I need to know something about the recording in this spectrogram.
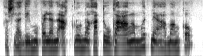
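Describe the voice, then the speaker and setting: An actress playing a chatty, teasing wife in a comic radio serial. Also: female voice, low-pitched, steady tone, brisk, gravelly, dark tone, breathy edge, no room sound, heavily acted. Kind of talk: comic radio drama acting.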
